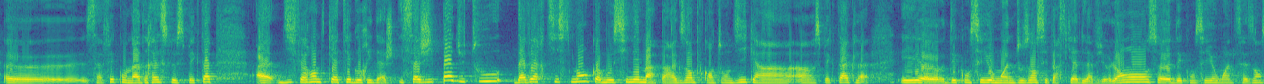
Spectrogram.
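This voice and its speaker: A woman with a dark, relaxed voice at a middle pitch answers as a radio interview guest. She explains her work in detail. Her phrases are often broken by long, searching fillers. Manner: explanatory, frequent hesitations and drawn-out fillers. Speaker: theatre programming manager, interview guest.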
